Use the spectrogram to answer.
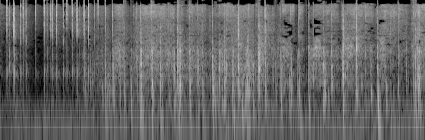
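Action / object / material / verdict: tap / plastic pouch of dried coconut strips / plastic / none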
